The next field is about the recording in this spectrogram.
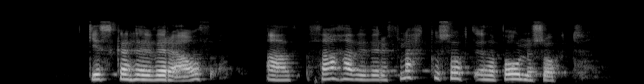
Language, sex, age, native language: Icelandic, female, 30-39, Icelandic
